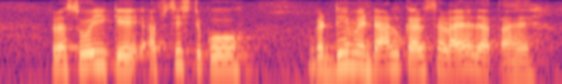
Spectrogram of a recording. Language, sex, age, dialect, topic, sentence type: Hindi, female, 36-40, Marwari Dhudhari, agriculture, statement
